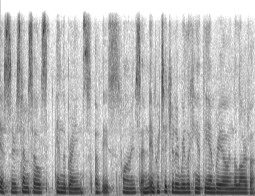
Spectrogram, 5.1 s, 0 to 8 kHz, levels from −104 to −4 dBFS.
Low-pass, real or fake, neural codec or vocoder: 7.2 kHz; real; none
